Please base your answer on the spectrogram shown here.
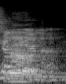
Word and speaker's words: Kalina: I mean, X is hard to pronounce. It's Kellyanna. Kellyanna.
